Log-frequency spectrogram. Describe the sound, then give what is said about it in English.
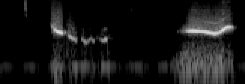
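Someone tries to whistle, producing a short wobbly run of falling notes, then after a pause a longer, breathy, airy tone, somewhat unsteady. “Yeah, I can, but not. Okay, I can't whistle that good.”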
